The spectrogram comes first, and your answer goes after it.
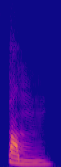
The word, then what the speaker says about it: thumb: Leg, leg, hand, hand, fingers, fingers, thumb, thumb. Pay attention. B here is silent.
